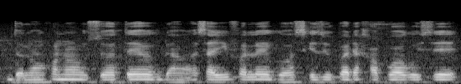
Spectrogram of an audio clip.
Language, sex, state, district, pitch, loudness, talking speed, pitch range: Assamese, male, Assam, Sonitpur, 110 Hz, -16 LUFS, 115 wpm, 110-115 Hz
